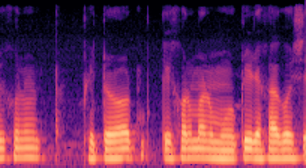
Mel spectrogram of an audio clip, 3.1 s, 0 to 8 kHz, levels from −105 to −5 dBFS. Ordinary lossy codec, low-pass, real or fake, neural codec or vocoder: none; 7.2 kHz; real; none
